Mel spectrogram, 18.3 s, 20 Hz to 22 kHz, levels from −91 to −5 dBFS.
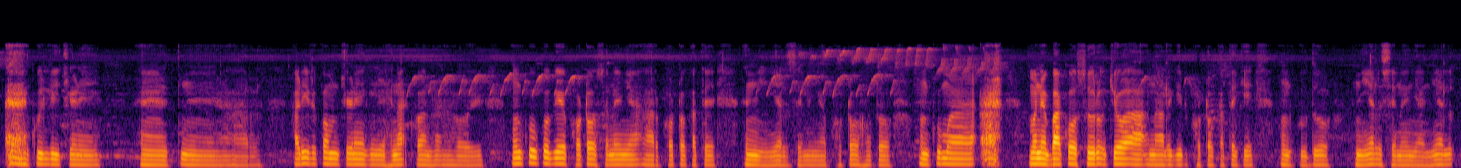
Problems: background sounds at intervals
